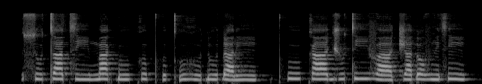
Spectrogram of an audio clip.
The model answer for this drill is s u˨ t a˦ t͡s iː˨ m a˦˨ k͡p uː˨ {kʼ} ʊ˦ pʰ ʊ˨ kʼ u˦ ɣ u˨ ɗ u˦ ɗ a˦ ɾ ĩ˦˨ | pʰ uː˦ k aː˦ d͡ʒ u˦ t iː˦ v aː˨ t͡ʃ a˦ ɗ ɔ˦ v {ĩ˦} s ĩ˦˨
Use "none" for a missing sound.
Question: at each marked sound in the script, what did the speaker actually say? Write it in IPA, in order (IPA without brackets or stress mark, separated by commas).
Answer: k, ĩ˨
